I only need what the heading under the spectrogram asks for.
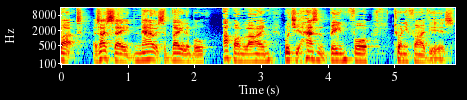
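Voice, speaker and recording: Speaking at a moderate pace, a man with a southern English accent talks at a medium pitch. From England. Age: 70s. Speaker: musician. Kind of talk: interview. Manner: halting.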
